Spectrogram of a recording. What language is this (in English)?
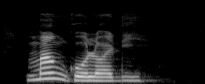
Aja (Benin)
